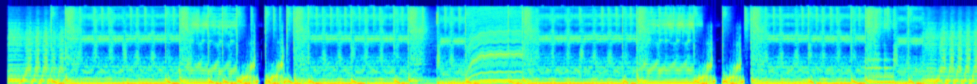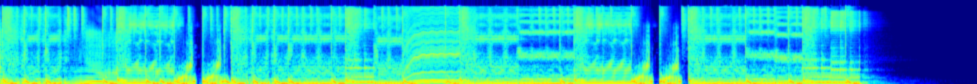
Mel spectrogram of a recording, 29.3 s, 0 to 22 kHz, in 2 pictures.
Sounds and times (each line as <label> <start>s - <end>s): bass 0.0s - 28.2s
synth 0.1s - 28.0s
hats 0.8s - 14.0s
snare 2.6s - 3.4s
snare 4.4s - 4.9s
snare 6.1s - 8.2s
snare 9.4s - 10.4s
snare 11.3s - 11.8s
snare 13.0s - 13.6s
hats 14.6s - 27.7s
snare 16.4s - 17.2s
snare 18.1s - 22.0s
snare 23.2s - 24.0s
snare 25.0s - 25.7s
snare 26.7s - 27.7s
